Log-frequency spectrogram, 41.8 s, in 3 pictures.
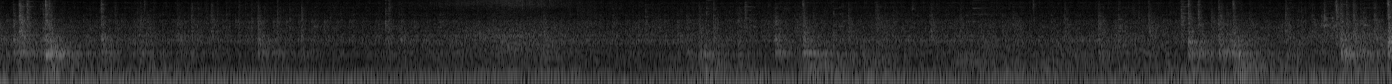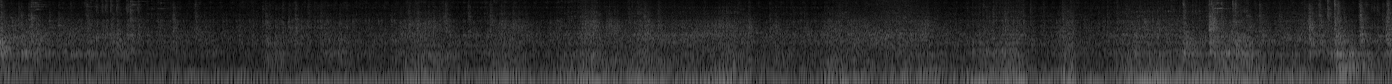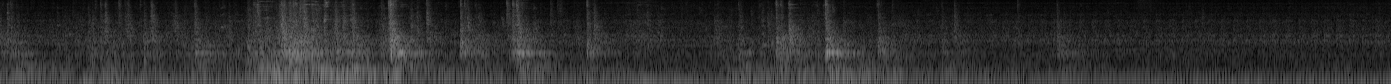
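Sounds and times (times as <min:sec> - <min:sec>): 
garbage truck engine starting and driving uphill, recorded onboard at exhaust: 0:00.0 - 0:41.7.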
